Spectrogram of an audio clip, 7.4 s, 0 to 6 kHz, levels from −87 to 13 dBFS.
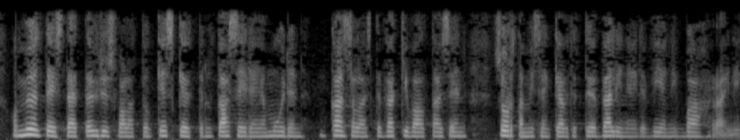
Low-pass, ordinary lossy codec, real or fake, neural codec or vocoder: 5.4 kHz; none; real; none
